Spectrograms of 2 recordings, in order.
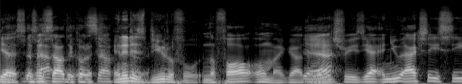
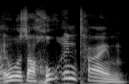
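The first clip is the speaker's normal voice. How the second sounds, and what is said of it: Put-on North Dakota Midwest accent. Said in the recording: “North Dakota accent, yo. ... Midwest.”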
